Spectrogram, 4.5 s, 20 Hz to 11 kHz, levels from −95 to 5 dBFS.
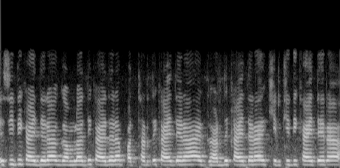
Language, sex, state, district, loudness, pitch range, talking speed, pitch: Hindi, female, Punjab, Kapurthala, -13 LUFS, 255-275 Hz, 305 wpm, 265 Hz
